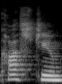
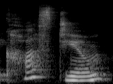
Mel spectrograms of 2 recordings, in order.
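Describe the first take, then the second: First: Said quickly with the t turning into ch. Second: Said slowly with a clear t sound. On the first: "you say it carefully but faster and faster" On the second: "if you say this very carefully"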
